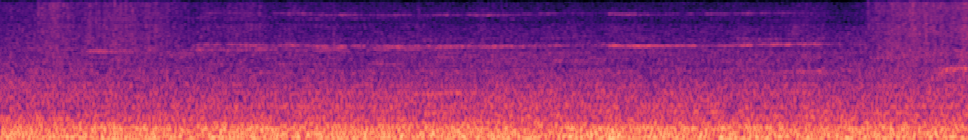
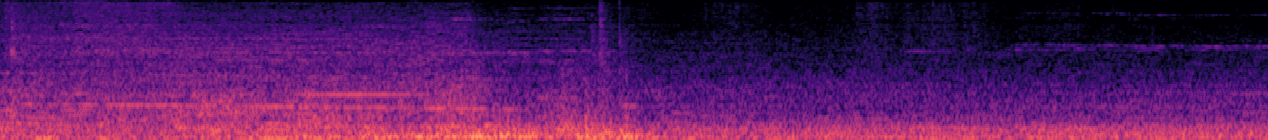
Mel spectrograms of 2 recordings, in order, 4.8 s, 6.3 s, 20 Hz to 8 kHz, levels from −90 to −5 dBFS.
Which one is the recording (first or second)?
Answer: second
